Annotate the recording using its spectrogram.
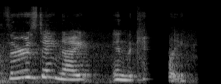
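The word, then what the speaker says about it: Caley: Thursday Night in the Cali. And the Kelly is spelled C A L E Y.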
